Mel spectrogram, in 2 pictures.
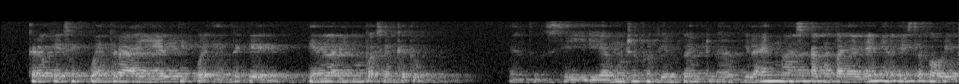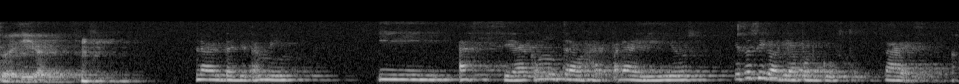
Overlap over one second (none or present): none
